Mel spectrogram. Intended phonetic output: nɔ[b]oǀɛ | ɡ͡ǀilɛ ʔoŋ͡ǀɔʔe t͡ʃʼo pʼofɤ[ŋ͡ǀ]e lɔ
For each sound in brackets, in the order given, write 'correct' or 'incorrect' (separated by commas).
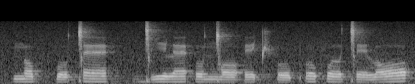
incorrect, incorrect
